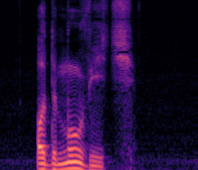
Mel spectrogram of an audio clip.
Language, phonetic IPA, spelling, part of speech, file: Polish, [ɔdˈmuvʲit͡ɕ], odmówić, verb, Pl-odmówić.ogg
